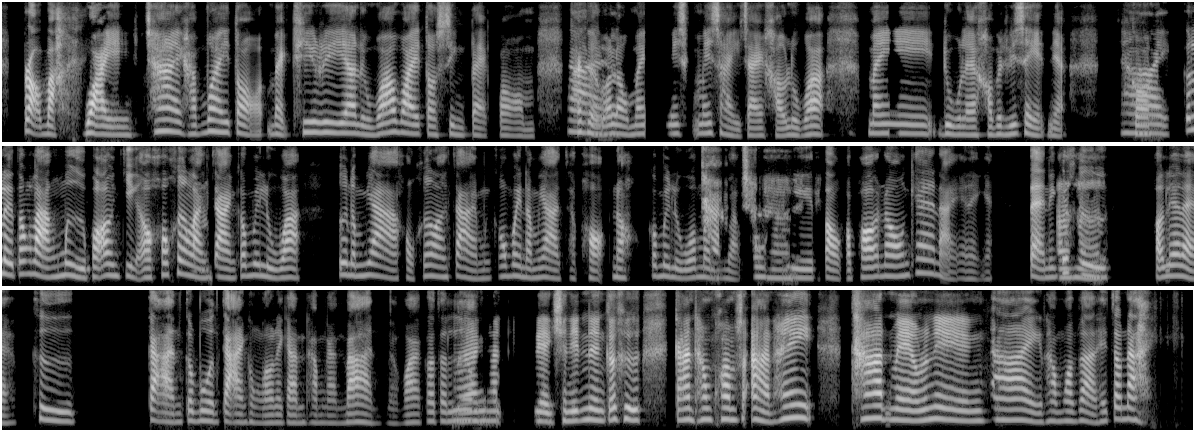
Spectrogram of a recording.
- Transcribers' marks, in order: laughing while speaking: "บาง"; other noise; other background noise; laughing while speaking: "นาย"
- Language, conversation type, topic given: Thai, podcast, งานอดิเรกอะไรที่ทำให้คุณเข้าสู่ภาวะลื่นไหลได้ง่ายที่สุด?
